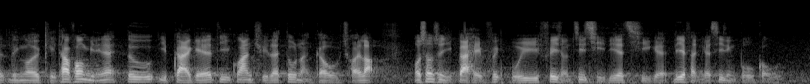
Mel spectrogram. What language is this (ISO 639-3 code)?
yue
